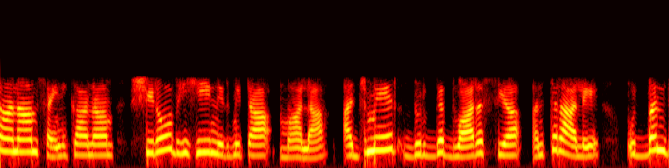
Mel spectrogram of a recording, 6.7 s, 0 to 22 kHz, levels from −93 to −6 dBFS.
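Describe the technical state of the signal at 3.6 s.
At 3.6 s the speech is AMR narrowband mobile codec audio: buzzy and synthetic, consistent with a low mode near 7.4 kbps. On a spectrogram, nothing appears above 4 kHz.

AMR bit errors run from 3.56 to 3.75 s, right after "शिरोभिः निर्मिता माला". Flipped weakly protected bits misplace excitation pulses, so pitch and level hold but the sound turns hoarse and gargly. This fits about eight damaged frames at roughly a 7 percent bit error rate. The spectrogram shows smeared, noisy harmonics, and the waveform looks ragged.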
